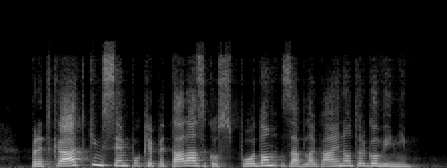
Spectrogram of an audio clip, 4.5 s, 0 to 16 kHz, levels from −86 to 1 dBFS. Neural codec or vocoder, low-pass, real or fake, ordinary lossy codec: codec, 24 kHz, 0.9 kbps, DualCodec; 10.8 kHz; fake; Opus, 32 kbps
